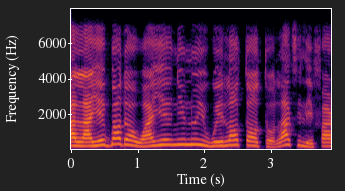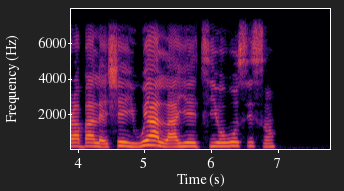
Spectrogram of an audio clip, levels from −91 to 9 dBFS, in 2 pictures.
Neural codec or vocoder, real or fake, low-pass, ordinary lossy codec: none; real; 7.2 kHz; none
